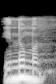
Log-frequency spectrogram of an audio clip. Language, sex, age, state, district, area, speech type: Tamil, male, 45-60, Tamil Nadu, Krishnagiri, rural, spontaneous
